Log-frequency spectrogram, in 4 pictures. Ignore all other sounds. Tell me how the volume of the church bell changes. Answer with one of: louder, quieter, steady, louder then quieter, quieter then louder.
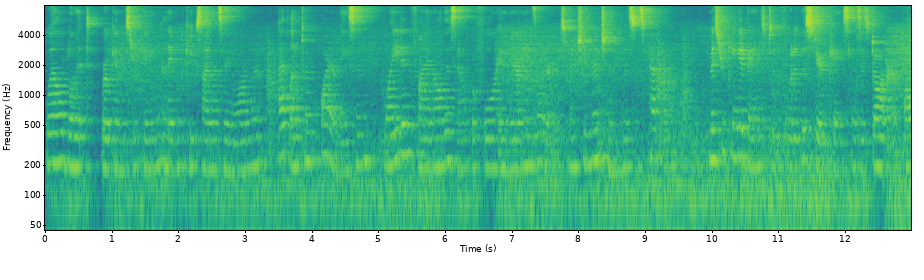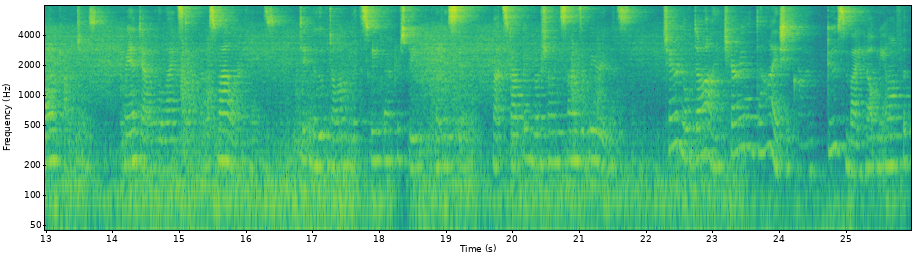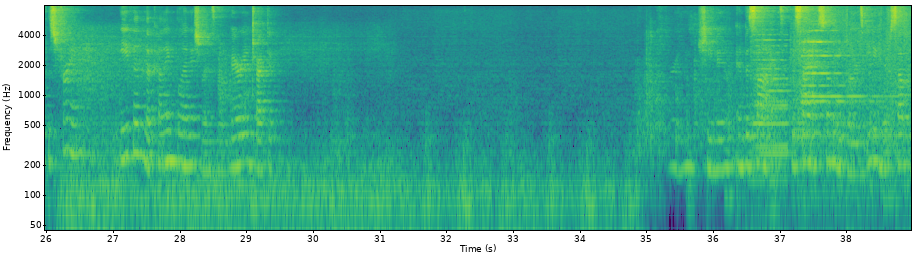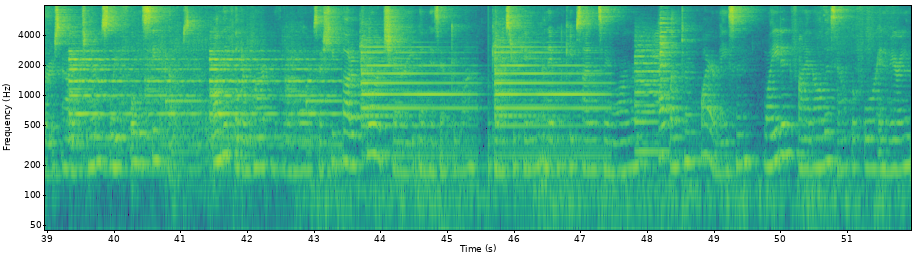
steady.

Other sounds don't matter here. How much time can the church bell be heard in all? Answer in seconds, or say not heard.
12 s.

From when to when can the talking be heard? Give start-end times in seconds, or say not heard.
0.0-29.5, 35.4-51.9.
